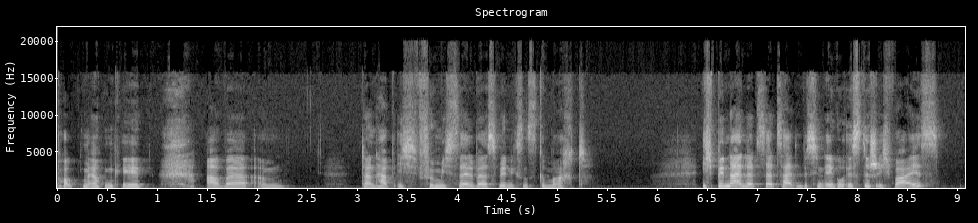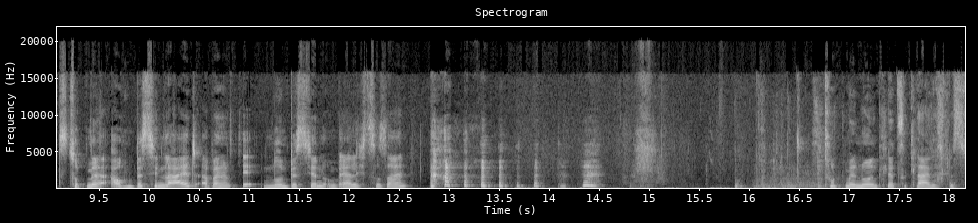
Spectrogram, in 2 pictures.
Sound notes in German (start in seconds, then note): 12.8 gelächter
